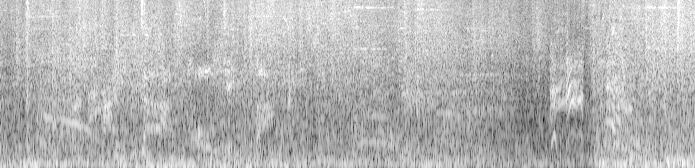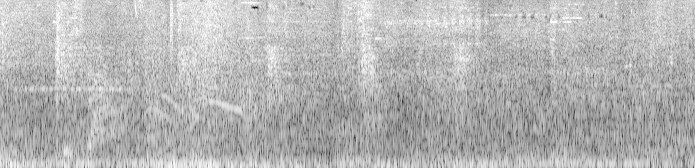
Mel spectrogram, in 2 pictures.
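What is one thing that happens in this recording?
Game spell effects burst and crackle in a fast battle.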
